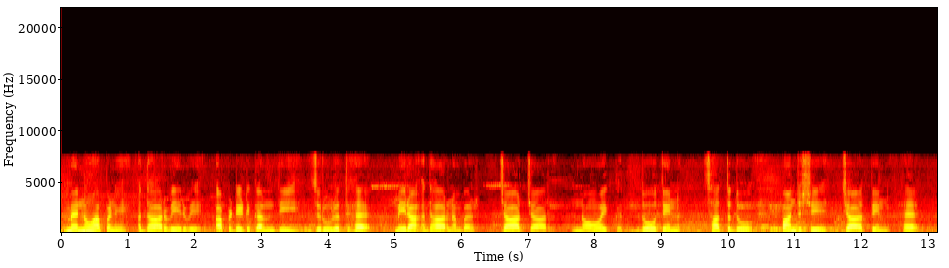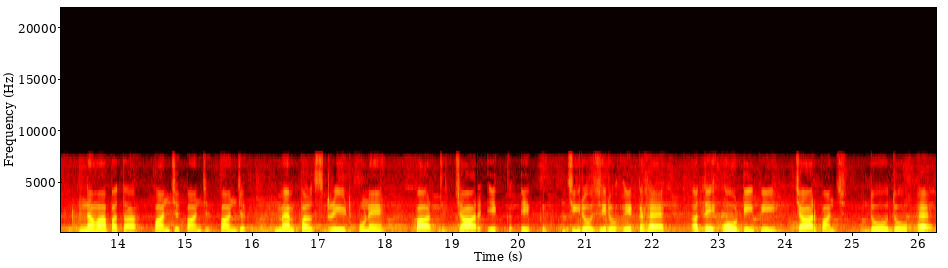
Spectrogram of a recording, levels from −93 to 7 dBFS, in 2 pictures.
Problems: continuous background conversations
